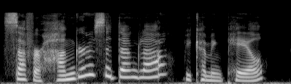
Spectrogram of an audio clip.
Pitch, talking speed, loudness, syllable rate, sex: 270 Hz, 125 wpm, -16 LUFS, 4.8 syllables/s, female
